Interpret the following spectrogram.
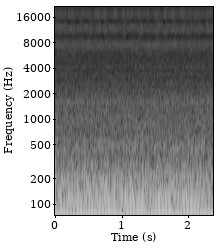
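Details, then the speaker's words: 2000 Jeep Wrangler TJ starting after starter replacement: steady, even low idle with no misses, knocks or starter grind, owner notes slightly hesitant start; normal idle. "And now's the moment of truth to see if it worked. There we go. She started up"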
